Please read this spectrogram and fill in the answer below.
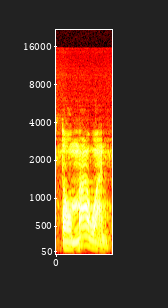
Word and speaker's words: tomahuan: Recuerda que en el náhuatl las palabras se acentúan en la penúltima sílaba. Tomahuan.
